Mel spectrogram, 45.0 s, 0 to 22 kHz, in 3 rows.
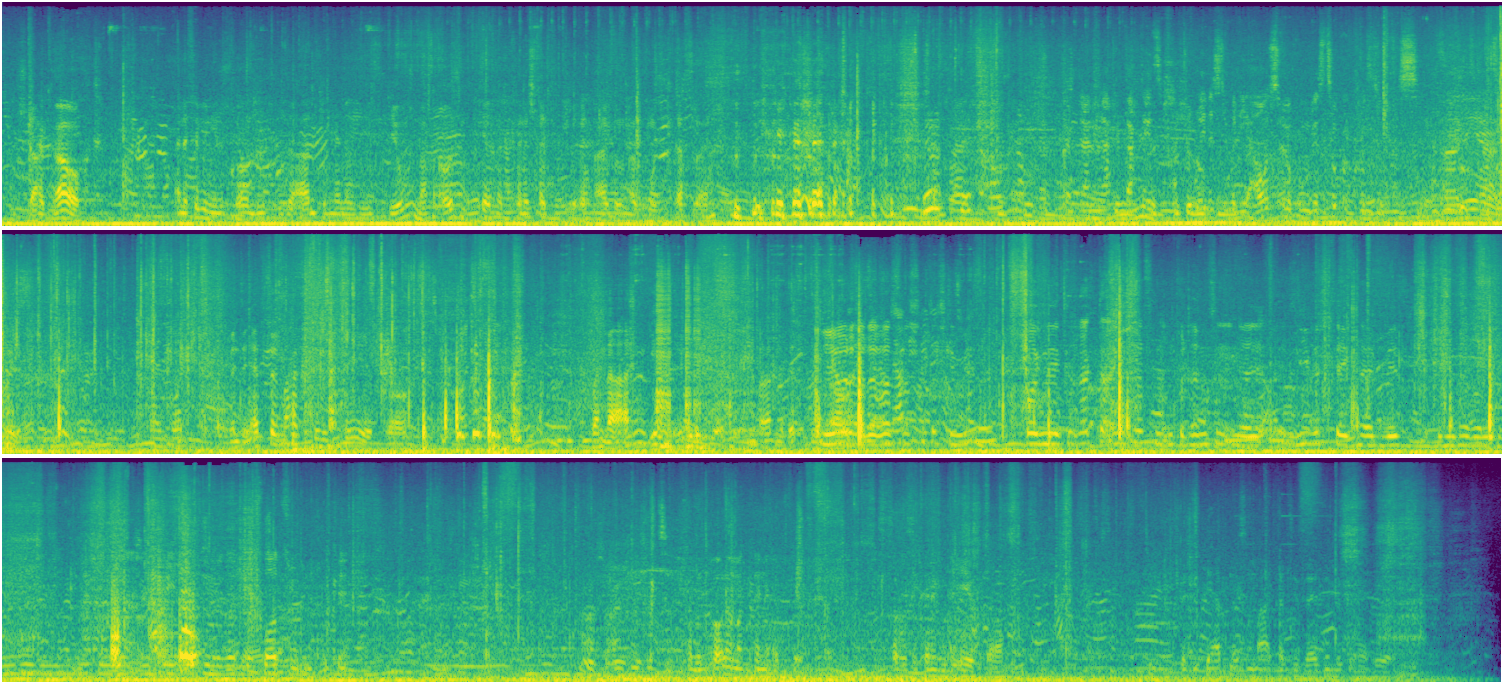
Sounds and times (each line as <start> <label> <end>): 1.6 a man reads from a strange book 8.3
9.1 a man reads from a strange book 33.8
